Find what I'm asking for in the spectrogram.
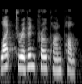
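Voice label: "light-driven proton pump", English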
